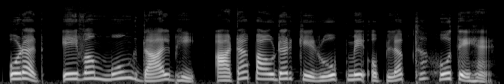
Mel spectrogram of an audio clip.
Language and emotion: Hindi, neutral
